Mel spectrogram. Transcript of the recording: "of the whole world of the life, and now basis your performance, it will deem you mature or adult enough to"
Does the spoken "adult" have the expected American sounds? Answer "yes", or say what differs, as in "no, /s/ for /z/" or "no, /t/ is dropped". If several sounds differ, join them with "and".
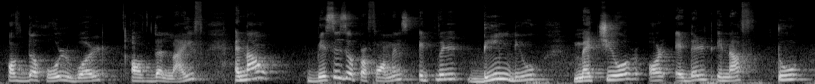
yes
